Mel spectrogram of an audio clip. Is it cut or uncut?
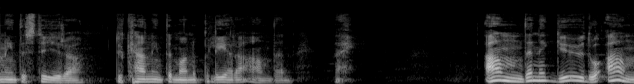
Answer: cut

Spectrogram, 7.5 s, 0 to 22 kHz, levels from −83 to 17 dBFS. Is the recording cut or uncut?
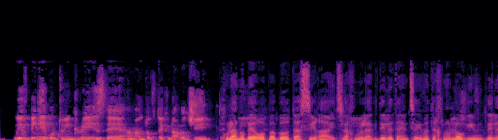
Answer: cut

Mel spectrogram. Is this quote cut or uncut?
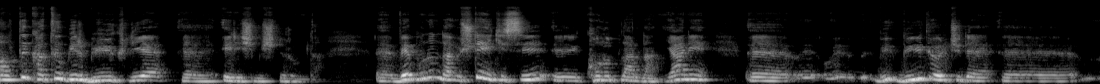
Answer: uncut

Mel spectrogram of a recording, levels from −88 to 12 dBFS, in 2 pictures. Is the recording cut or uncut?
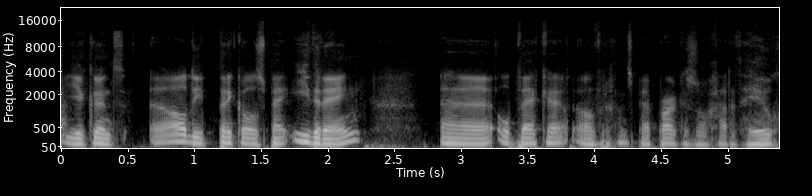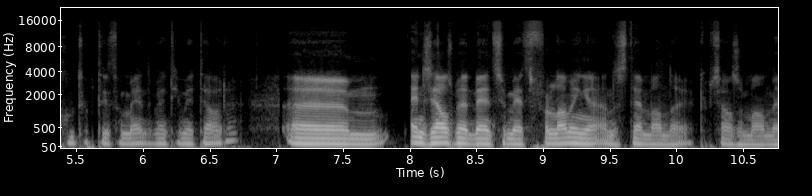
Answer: cut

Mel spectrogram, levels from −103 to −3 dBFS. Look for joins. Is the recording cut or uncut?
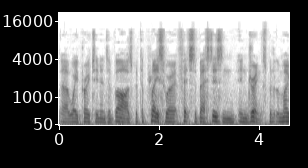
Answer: cut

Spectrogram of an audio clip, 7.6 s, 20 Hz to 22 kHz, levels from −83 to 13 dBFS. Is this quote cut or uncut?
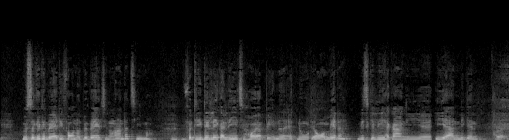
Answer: cut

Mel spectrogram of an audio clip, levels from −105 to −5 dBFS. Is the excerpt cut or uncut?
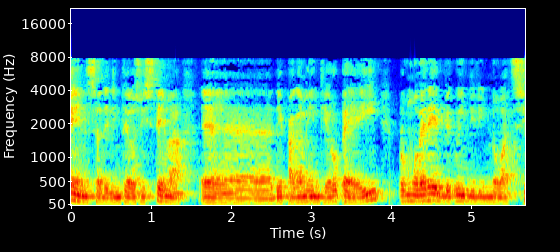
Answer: uncut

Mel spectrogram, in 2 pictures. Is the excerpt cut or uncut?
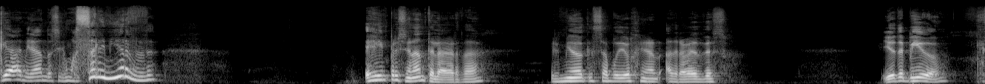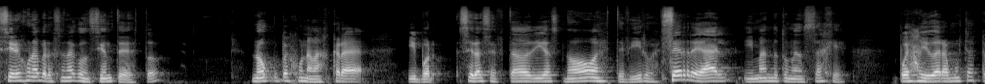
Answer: cut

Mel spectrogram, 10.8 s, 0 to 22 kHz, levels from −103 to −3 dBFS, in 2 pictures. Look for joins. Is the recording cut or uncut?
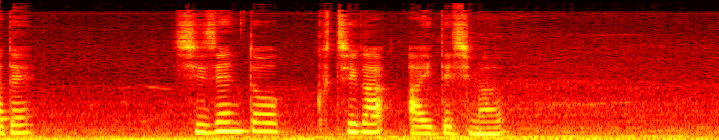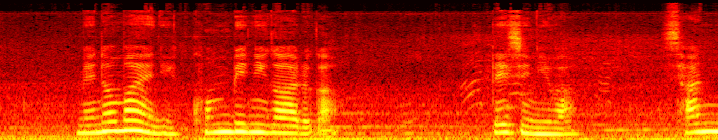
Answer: uncut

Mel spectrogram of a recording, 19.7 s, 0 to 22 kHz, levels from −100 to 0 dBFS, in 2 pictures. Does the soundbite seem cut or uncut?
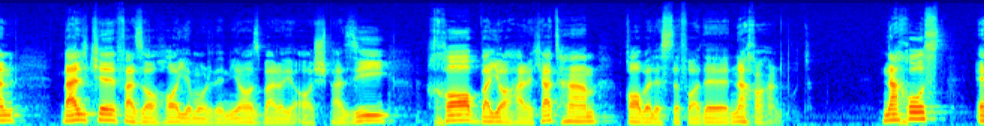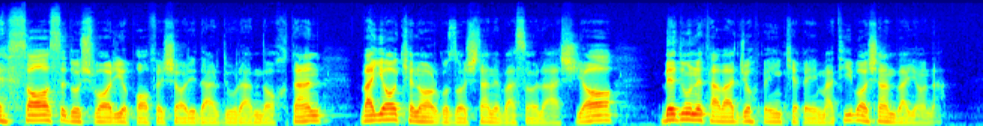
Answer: cut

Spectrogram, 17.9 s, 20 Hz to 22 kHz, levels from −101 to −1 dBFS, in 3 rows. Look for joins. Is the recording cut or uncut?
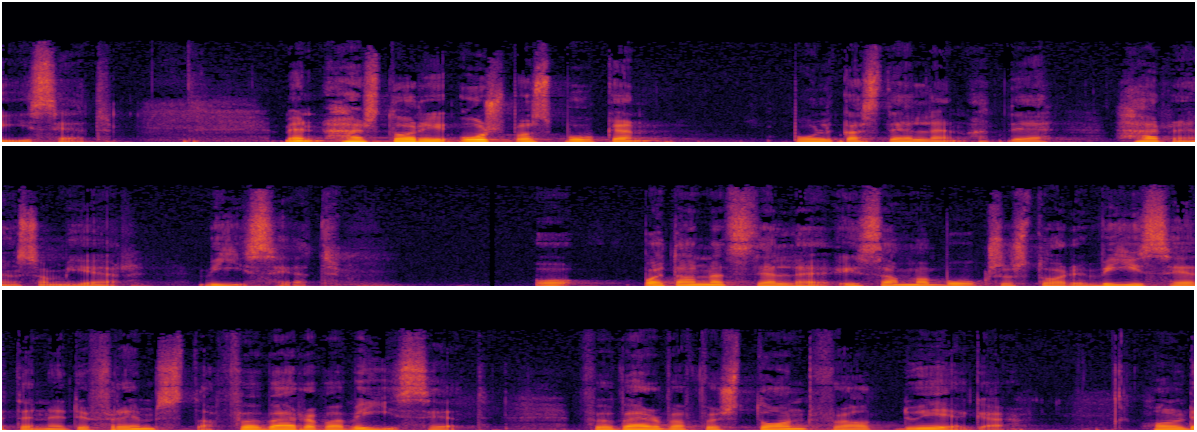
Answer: uncut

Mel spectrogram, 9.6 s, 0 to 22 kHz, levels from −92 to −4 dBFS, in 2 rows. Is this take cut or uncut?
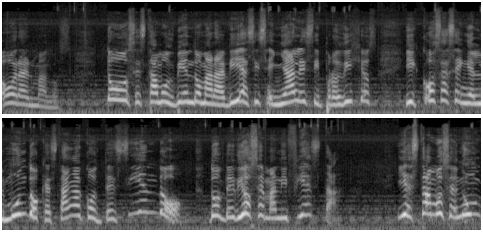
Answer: cut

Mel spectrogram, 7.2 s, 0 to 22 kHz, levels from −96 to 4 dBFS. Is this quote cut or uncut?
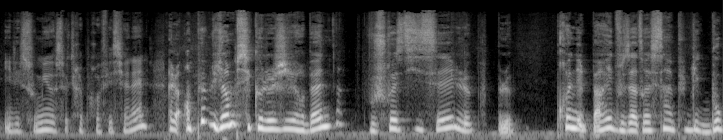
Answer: cut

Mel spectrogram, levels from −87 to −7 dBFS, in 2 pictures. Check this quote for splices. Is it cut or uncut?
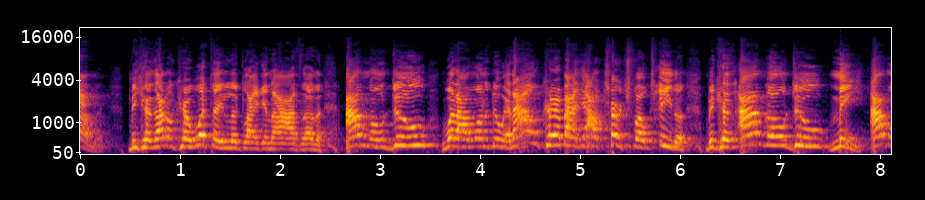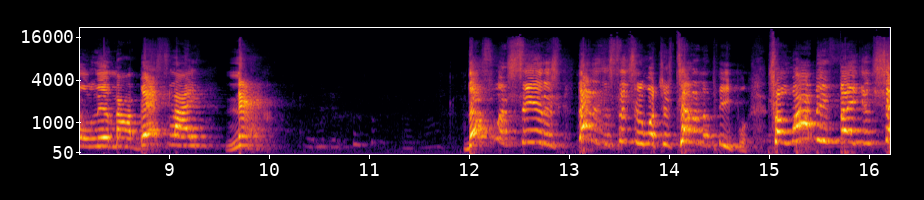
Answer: uncut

